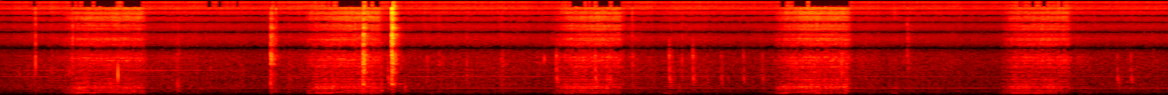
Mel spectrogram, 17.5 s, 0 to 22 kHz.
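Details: A sleeping German Shepherd puppy that snores a lot: regular rasping snoring breaths, about 17 a minute, with faint clicks in a quiet room.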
